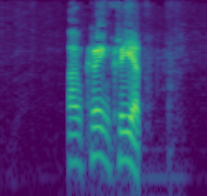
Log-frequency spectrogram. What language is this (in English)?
Thai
